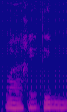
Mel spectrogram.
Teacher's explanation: berdengung sebab ada tanwin bertemu dengan mim bacaannya mendengung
